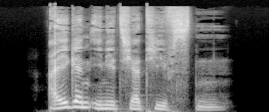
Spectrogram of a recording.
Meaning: 1. superlative degree of eigeninitiativ 2. inflection of eigeninitiativ: strong genitive masculine/neuter singular superlative degree
- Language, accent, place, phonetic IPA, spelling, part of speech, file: German, Germany, Berlin, [ˈaɪ̯ɡn̩ʔinit͡si̯aˌtiːfstn̩], eigeninitiativsten, adjective, De-eigeninitiativsten.ogg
